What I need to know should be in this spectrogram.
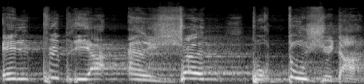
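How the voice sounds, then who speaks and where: A man from DR Congo, preaching a sermon as pastor in short calls and frequent shouts. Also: very high voice, very animated, slow pace. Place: large church hall. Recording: echoey church hall.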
